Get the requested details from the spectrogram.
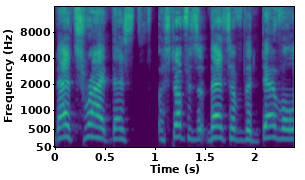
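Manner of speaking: awful, horrible fake preacher voice and accent. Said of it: "he does this horrible accent".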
